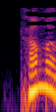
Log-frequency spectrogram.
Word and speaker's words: kamma: Make sure you get your word right. So karma, K long A M A, is actually lust or sensual desire. Kamma means action, and kamma means the actions that you make.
